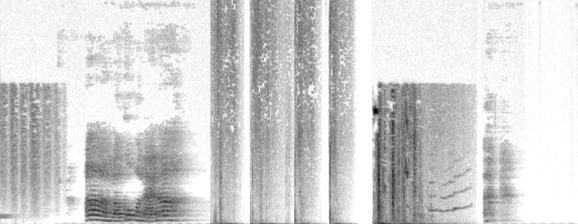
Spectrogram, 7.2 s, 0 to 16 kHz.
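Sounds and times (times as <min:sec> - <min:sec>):
speech: 0:01.1 - 0:02.2
footsteps at home: 0:02.6 - 0:04.4
door being opened at home: 0:04.7 - 0:05.8.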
